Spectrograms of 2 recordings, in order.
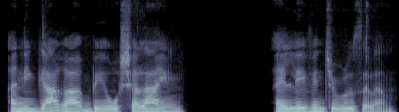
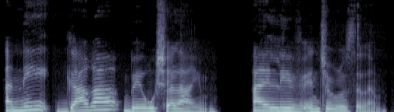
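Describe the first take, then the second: No difference in how they are said.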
